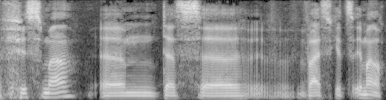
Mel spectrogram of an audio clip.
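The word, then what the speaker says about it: Visma: Und dann haben sie ein Video veröffentlicht, wo Wout van Aert deutlich in die sagt, unsere Mannschaft heißt FISMA, also mit F vorn, FISMA, ja.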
